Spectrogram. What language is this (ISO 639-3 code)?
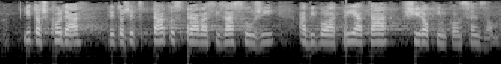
slk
